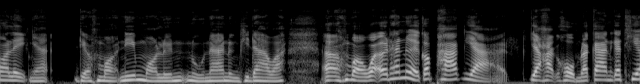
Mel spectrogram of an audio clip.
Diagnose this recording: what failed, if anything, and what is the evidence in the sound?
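Nothing failed here: no stage in the chain, from wiring and conversion through to playback, leaves any audible fault in this speech recording. There is no evidence in the sound that points to a problem to diagnose.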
